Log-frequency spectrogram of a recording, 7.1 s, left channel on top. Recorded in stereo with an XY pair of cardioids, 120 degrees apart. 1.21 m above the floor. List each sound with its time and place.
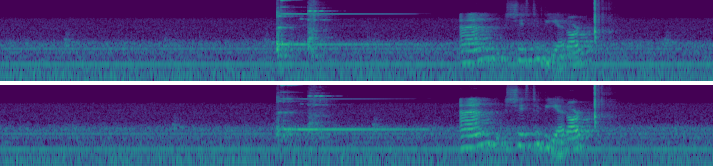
2.8 s a doorbell: 50° left, 8 m
4.6 s a woman speaking: 25° right, 7 m
5.9 s a camera shutter: straight ahead, 1.9 m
